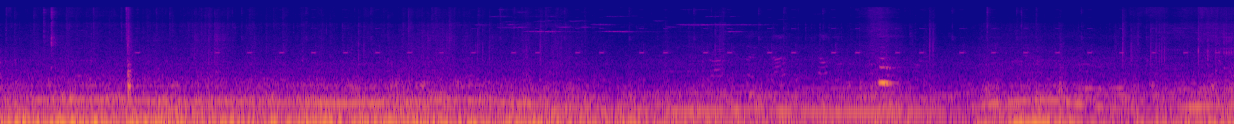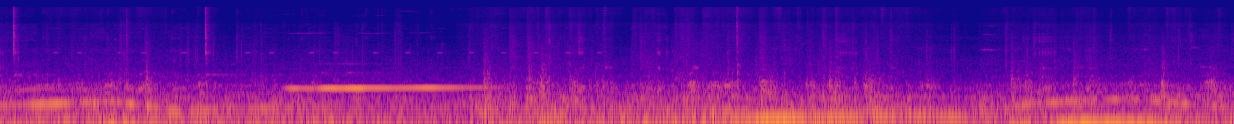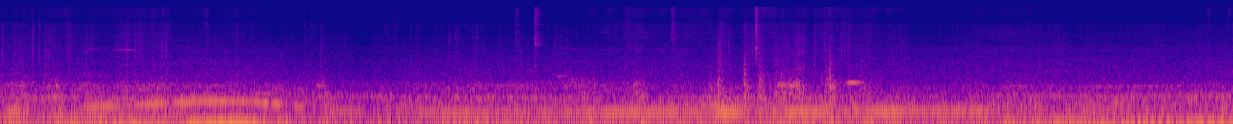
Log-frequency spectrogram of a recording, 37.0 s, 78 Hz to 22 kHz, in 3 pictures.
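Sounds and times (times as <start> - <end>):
bus engine: 0.0 - 37.0.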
